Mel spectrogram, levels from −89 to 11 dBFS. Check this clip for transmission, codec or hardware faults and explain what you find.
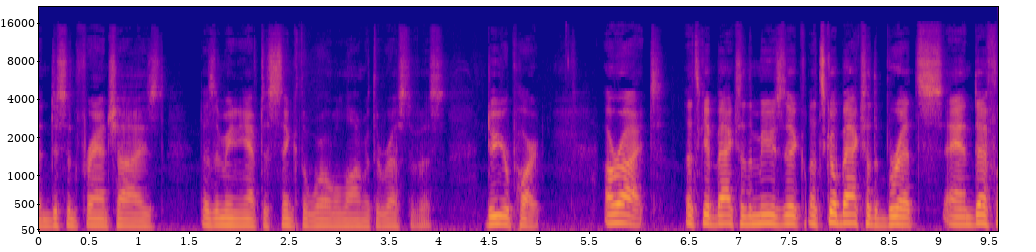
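No faults found.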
